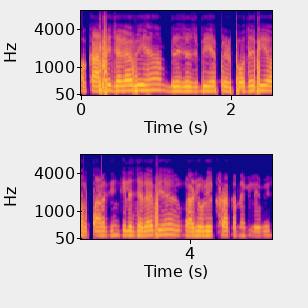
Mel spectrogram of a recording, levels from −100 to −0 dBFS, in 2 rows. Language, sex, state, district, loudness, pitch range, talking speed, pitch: Hindi, male, Uttar Pradesh, Gorakhpur, -17 LUFS, 150-170 Hz, 330 wpm, 160 Hz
